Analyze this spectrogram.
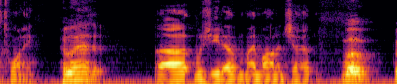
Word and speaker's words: Wajito: Wait, his name's Wajito. It's Wajito. It's like mojito.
